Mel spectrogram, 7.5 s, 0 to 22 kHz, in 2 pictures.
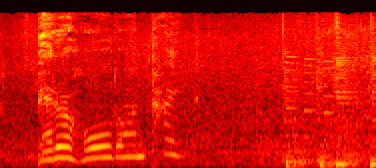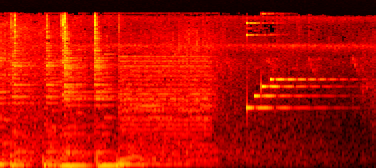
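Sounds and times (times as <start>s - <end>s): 
water sloshing and splashing: 0.0s - 7.0s
continuous wash of waves: 0.0s - 7.5s
speech: 0.4s - 2.0s
bright chiming: 6.2s - 7.4s.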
